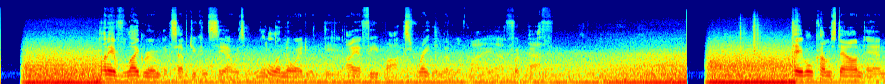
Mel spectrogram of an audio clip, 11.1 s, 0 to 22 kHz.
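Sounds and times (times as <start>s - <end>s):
airliner cabin drone: 0.0s - 11.0s.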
